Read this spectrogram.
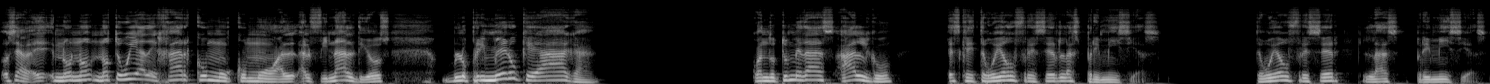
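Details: Stuttering in an adult male podcast host, who says it worsens after breaks from podcasting and that he stuttered even more while re-recording his intro about seven times; stuttering.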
